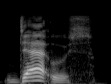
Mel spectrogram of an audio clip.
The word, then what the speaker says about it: deus: So ubi, caritas, caritas, okay, deus. And deus is the one that folks tend to mispronounce because they pronounce it deus, right? So it's not deus, unless you're from North Carolina.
